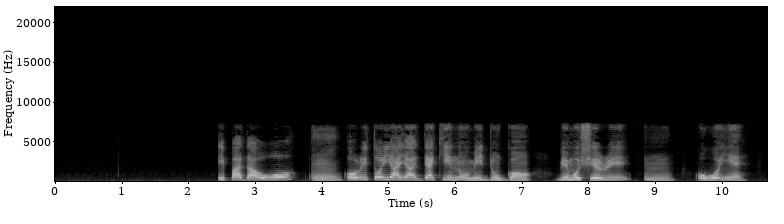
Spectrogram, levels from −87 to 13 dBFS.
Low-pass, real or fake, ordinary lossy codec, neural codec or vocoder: 7.2 kHz; fake; MP3, 48 kbps; codec, 16 kHz, 0.9 kbps, LongCat-Audio-Codec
